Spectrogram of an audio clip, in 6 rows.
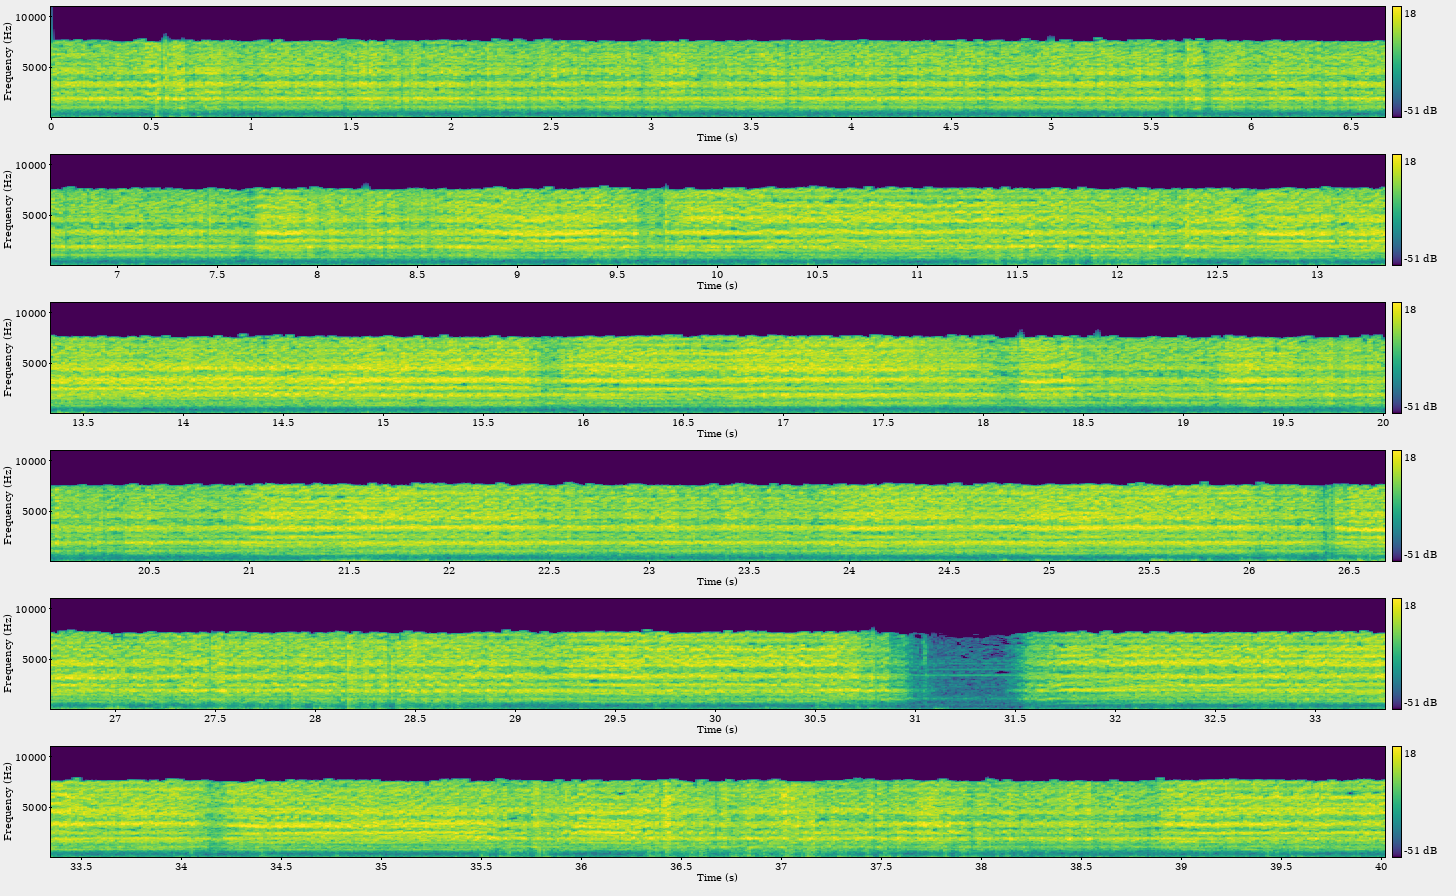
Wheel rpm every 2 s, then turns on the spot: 230, 240, 230, 230, 220, 210, 220, 220, 220, 230, 230, 230, 230, 220, 230, 110, 200, 220, 210, 220.
none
